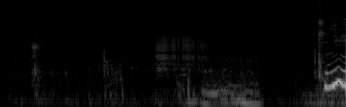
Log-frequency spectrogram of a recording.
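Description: A low, rough, rumbling breath sound rises for about a second and a half amid faint room noise, then a brief louder voice-like sound follows: dog snoring.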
